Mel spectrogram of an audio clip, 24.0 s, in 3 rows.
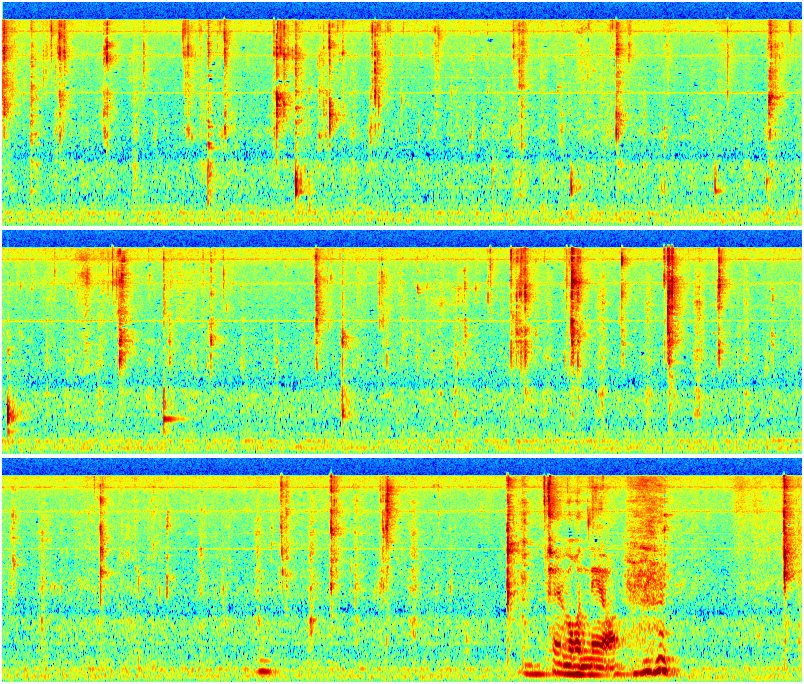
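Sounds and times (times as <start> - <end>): faint chewing: 0.0 - 21.2, 23.5 - 24.0
steady low hum: 0.0 - 24.0.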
